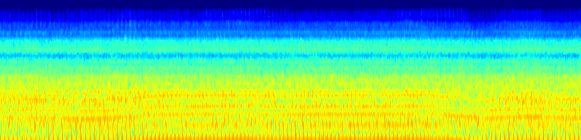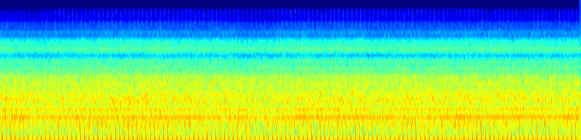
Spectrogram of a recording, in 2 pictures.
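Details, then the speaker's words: Craftsman push mower found by a dumpster, running after a carb diaphragm replacement, safety cable fix and service. An even, steady single-cylinder drone with a brief pitch shift, then smooth and quiet; running properly. "running great Michael quiet mower too"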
